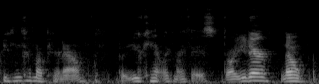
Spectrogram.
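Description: A woman's voice: very deep voice, sing-song, fairly quick, darkish tone, slight background noise. A woman in her twenties co-hosting a podcast, chatting candidly and joking around. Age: 20s. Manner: candid, joking, swears freely. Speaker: podcast co-host. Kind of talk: casual chat.

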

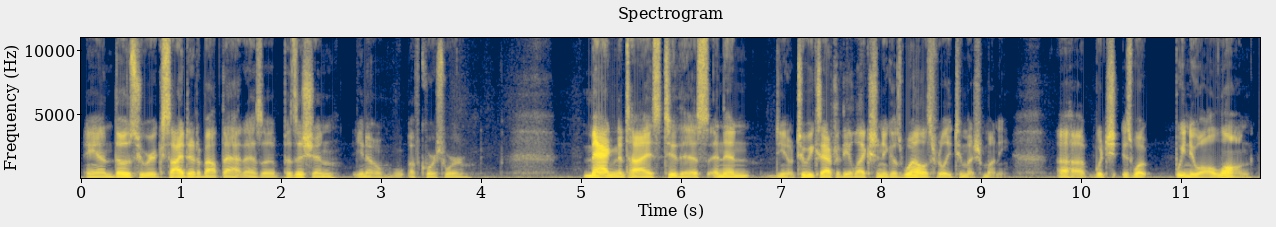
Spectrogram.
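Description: A man's voice: on the low side, a little fast, fairly bright tone, no echo. A man hosting a casual conversation in a wry, winding way, with plenty of fillers.

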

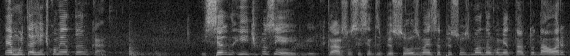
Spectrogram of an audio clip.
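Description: A man hosting a podcast in casual chat, laid-back and lively, often acting out a fast stream of comments. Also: very high voice, slight background noise. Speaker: podcast host.

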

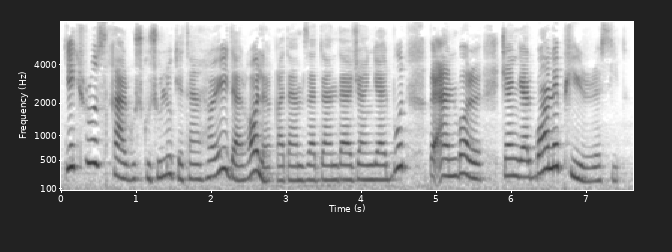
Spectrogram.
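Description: A woman narrating a children's story in a gentle, expressive way. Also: fairly high pitch.

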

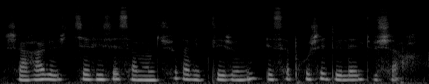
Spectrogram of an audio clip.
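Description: A woman reading a novel aloud in a soft, half-whispered voice, stopping now and then to correct small slips. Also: medium pitch, slight background noise.

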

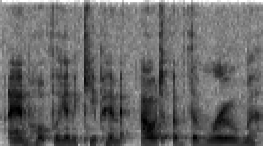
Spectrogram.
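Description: A woman's voice: lowish voice, completely flat delivery, fast talker. A woman co-hosting a podcast, talking in a casual, conversational way. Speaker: podcast co-host.

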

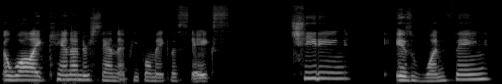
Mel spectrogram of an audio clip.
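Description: A woman co-hosting a podcast in casual chat, expressive and opinionated, often correcting herself as she goes. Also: medium pitch, normal speed, dry recording. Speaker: podcast co-host.

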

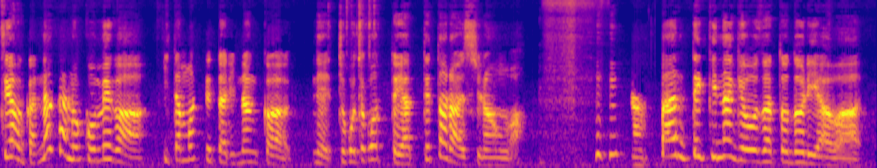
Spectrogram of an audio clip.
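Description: A woman's voice: fairly high pitch, sing-song, normal speed, sharp tone, low-quality recording. A woman from Aichi with a Nagoya accent, co-hosting a podcast in casual, playful chat with frequent laughter. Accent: Nagoya dialect. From Aichi, Japan. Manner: laughs often, playful teasing. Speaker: podcast co-host.

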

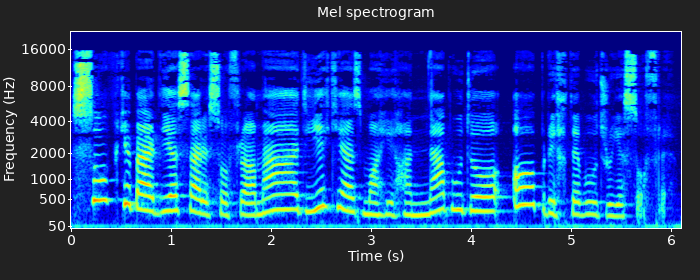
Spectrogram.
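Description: A woman narrating a story aloud in an audiobook, in a calm and even way. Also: high-pitched.

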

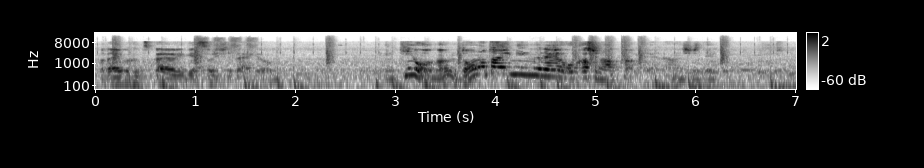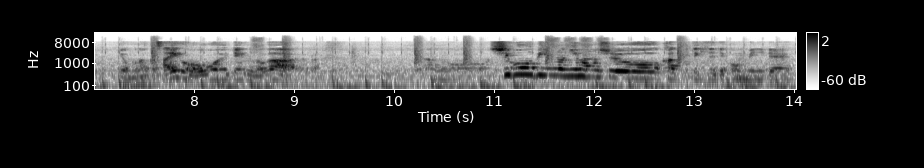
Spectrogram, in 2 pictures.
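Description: A man's voice: high voice, wildly swooping pitch, quick pace, far from the mic. A man with a Kansai accent chatting casually and telling comic anecdotes as a co-host, often laughing as he talks. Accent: Kansai Japanese. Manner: laughs often while talking. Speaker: co-host of a chat show. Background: music.

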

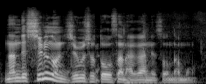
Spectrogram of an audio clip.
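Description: A man in his twenties with a Kansai accent, hosting a late-night radio show alone, reading listener mail rapid-fire and snapping back sharp comic retorts. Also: on the low side, sing-song, gravelly, dry recording. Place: radio studio. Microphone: studio microphone.

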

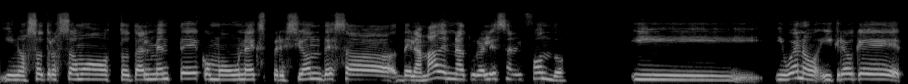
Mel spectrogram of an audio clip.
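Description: A Chilean woman speaking as an interview guest, in a halting way with many restarts and fillers. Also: a little high, darkish tone, no room sound. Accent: Chilean Spanish. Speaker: guest athlete. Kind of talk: casual interview talk.

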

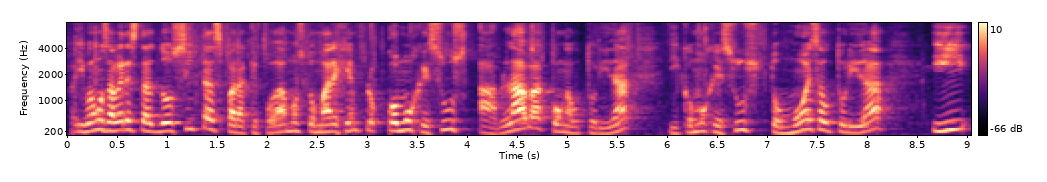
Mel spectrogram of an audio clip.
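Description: A man's voice: high-pitched, vocal fry. A man preaching and teaching from the Bible, emphatic, rising to exclamations. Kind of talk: sermon-style Bible teaching.

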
